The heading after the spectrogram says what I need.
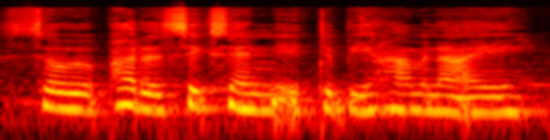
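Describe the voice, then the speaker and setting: Gentle Thai-accented woman with halting speech. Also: mid-range voice, steady tone, soft background music. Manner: gentle, halting, with many fillers and restarts. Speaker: gardening vlogger. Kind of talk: unscripted walking tour vlog.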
